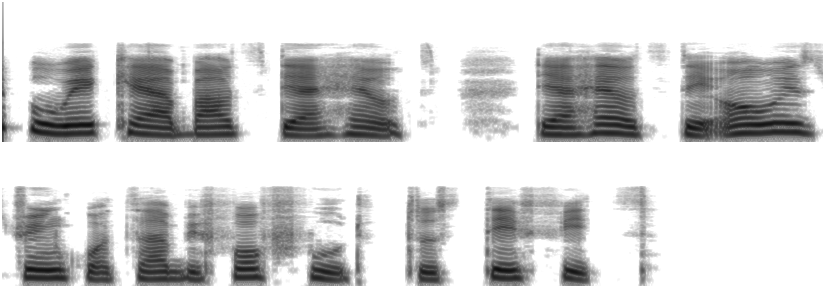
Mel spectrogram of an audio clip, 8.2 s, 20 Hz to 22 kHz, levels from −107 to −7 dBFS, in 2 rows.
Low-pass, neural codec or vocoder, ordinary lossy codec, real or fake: none; none; none; real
